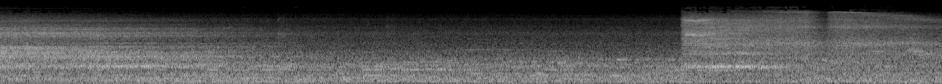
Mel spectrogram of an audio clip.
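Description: Electric commuter train running along the platform: a steady rumble of wheels on rail with thin high squealing tones over it. It grows louder and brighter about seven seconds in.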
